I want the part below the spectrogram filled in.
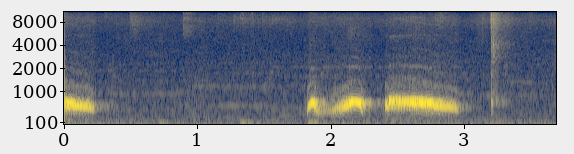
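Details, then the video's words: Local spotted dove, a persistent singer played to provoke rival birds, giving low hollow coos around 600 to 700 in pitch: one isolated coo, then a short two-part phrase ending in a long drawn-out coo, with a faint click and hiss behind. "SUARA BURUNG TEKUKUR LOKAL NAFAS PANJANG GACOR NONSTOP MANGGUNG 7 MENIT COCOK UNTUK MANGGIL LAWAN"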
